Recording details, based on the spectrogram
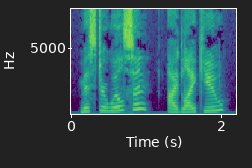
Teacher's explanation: Notice the rising intonation on Mr. Wilson, which is used to address someone.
